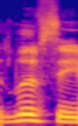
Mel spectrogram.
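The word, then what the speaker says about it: Livesey: surname is liy sorry Liv see pronounced live as in I live in a house and see I might be 5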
